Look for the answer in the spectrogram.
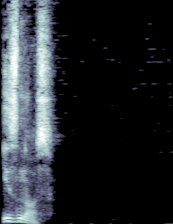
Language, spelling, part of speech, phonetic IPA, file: Russian, износ, noun, [ɪzˈnos], Ru-износ.ogg
- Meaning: 1. wear, deterioration 2. rape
